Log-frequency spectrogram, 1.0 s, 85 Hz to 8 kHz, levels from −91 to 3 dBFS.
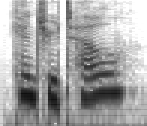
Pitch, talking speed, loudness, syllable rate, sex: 255 Hz, 185 wpm, -14 LUFS, 4.0 syllables/s, female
